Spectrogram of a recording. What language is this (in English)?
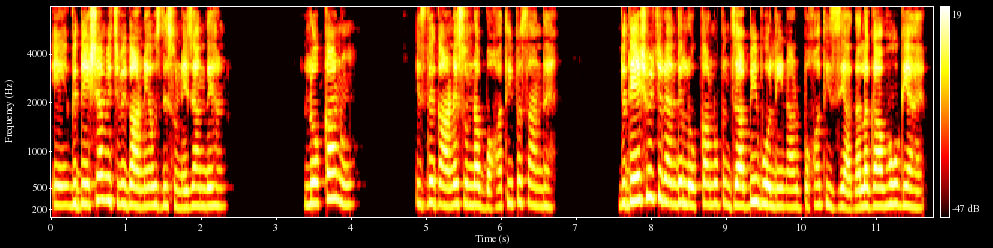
Punjabi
